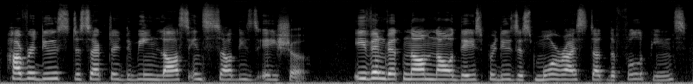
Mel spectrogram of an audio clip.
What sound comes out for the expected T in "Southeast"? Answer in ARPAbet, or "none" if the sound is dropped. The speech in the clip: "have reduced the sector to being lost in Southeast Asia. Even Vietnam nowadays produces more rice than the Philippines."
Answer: none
